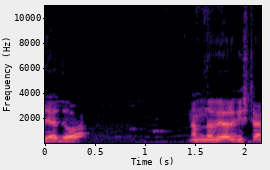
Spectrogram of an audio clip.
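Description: Speech broken by a pause of about a second, then a long drawn-out voiced sound that runs on into more talk.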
